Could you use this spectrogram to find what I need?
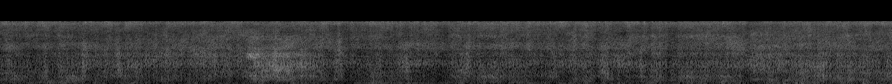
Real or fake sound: fake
